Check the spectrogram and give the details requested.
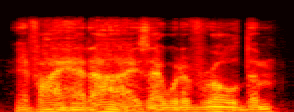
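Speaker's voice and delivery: ordinary delivery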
